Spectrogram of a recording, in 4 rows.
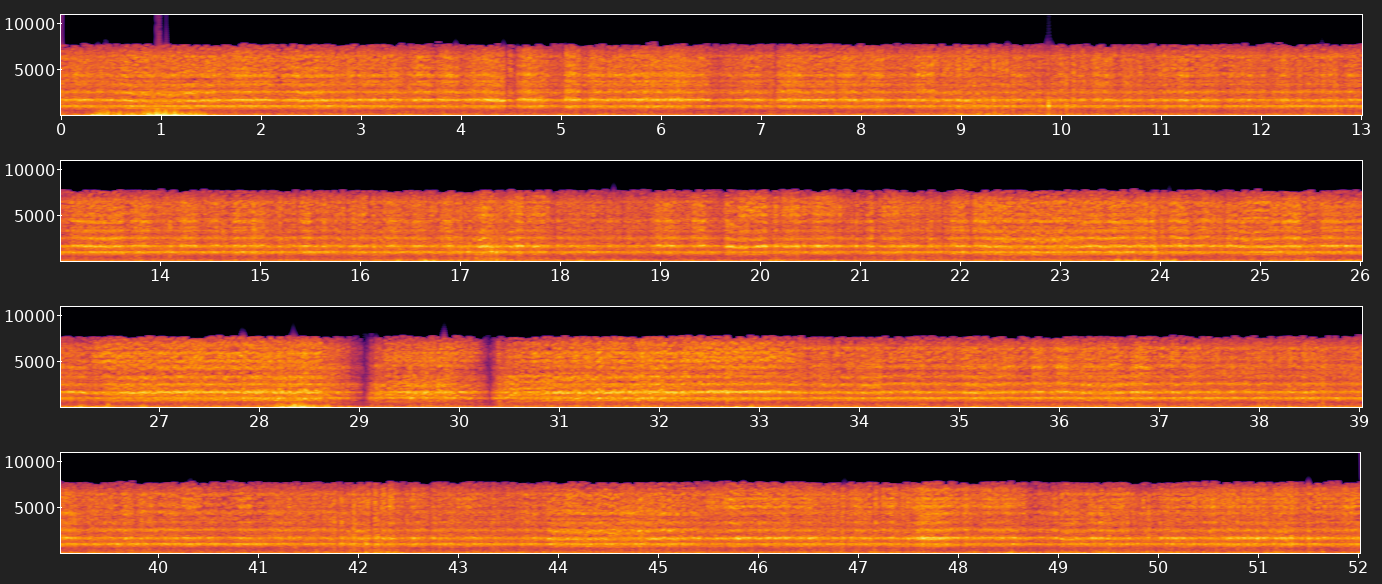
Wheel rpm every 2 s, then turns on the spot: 220, 230, 230, 230, 230, 230, 230, 230, 230, 240, 230, 230, 230, 210, 140, 140, 220, 220, 230, 230, 230, 230, 220, 230, 230, 230.
none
